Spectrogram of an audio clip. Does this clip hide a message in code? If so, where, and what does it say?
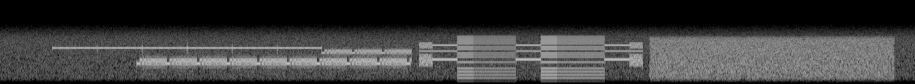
Yes: dial-up modem handshake (V.34 or later) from 0.5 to 8.9 s, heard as a whistle, warbles, then hiss, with phone line noise.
